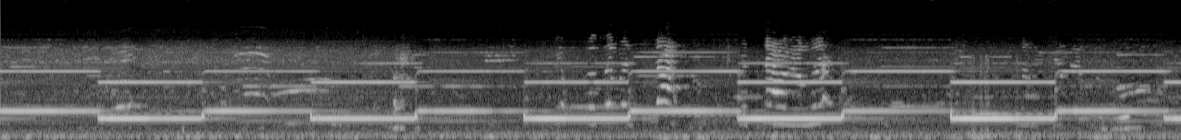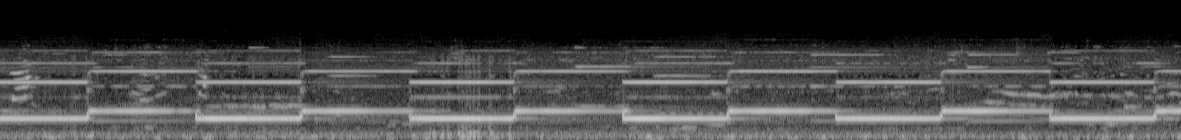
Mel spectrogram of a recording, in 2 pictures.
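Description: Railway level-crossing warning alarm sounding a steady two-tone electronic high-low signal, each tone held about a second and repeating, warning that a train is approaching the crossing.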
